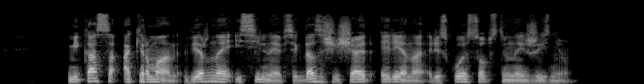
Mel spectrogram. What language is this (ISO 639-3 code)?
rus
